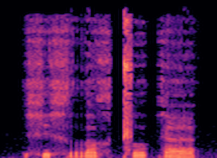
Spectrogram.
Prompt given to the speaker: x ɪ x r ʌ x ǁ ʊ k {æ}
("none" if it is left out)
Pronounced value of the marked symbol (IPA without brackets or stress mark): æ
